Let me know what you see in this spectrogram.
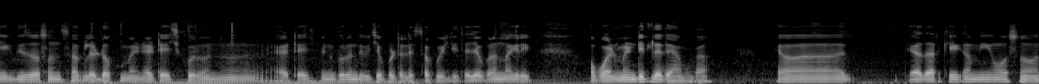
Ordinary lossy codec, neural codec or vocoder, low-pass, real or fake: none; none; 7.2 kHz; real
